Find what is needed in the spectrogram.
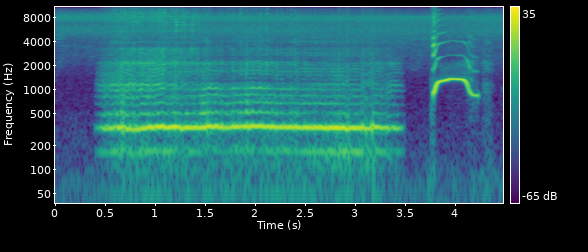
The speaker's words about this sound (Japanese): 蜂が飛んでいます。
